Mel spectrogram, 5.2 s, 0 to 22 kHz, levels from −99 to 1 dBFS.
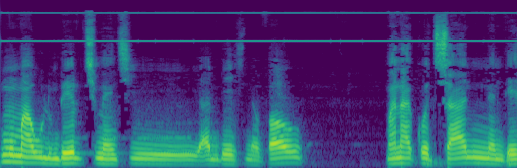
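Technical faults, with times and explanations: Throughout: USB whine, a steady 8 kHz tone sitting roughly 25 dB below the speech. USB microframe current every 125 microseconds leaks through power or ground.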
